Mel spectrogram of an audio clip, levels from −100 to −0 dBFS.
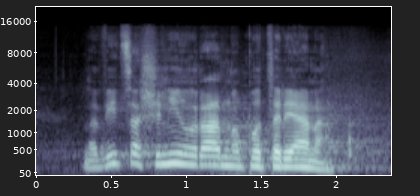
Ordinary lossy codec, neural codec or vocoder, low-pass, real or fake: none; codec, 44.1 kHz, 7.8 kbps, Pupu-Codec; 14.4 kHz; fake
